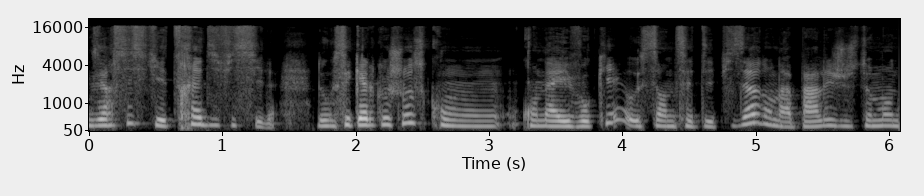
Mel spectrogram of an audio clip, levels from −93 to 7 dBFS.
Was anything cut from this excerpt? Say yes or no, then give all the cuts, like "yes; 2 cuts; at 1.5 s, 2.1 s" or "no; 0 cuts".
no; 0 cuts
